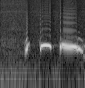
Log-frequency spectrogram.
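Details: Spotted dove decoy singing in the manner of a wild-caught bird to coach newly trapped doves: a brief rough note, a steady mid-pitched coo, then a longer coo that droops as it ends.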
